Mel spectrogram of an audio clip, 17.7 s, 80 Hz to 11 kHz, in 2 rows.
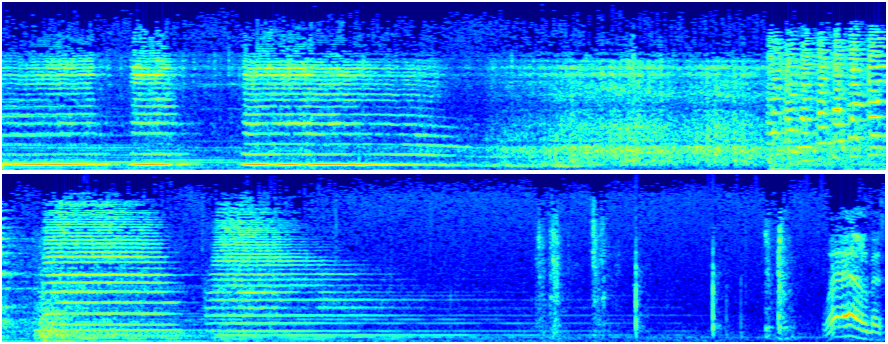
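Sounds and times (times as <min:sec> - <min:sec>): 
train horn blasts: 0:00.0 - 0:05.3, 0:07.6 - 0:15.7
train rolling along the rails: 0:00.0 - 0:17.1.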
